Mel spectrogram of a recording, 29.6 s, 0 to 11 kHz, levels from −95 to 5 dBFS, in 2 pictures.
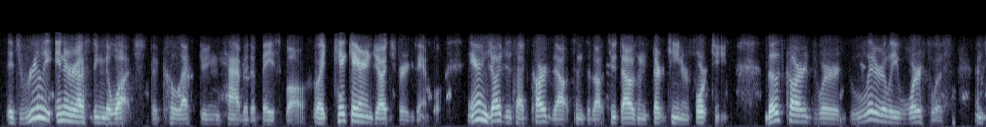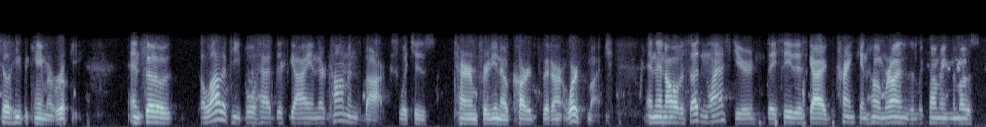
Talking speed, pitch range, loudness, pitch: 160 wpm, 120-145 Hz, -26 LUFS, 130 Hz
